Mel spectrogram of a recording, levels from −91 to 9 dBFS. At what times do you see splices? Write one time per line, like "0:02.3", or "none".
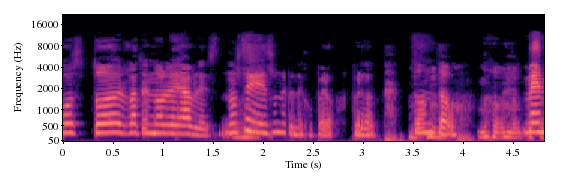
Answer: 0:02.2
